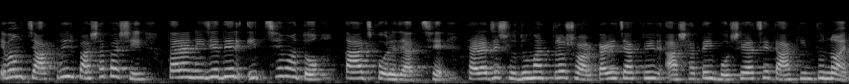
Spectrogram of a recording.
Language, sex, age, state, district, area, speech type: Bengali, female, 30-45, West Bengal, Purulia, urban, spontaneous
